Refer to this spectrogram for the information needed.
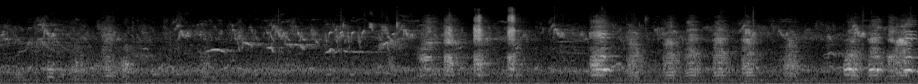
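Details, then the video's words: Flamingos calling: loud nasal honks, several overlapping and irregular, clustered most densely in the second half, over a steady background hiss. "Flamingo. Video and sound."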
